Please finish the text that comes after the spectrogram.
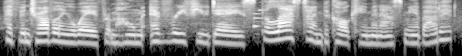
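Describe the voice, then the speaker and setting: A woman's voice: mid-range voice, fairly even intonation, fast, a little mellow, a little hiss or hum, lightly acted. A woman playing a polite, hesitant craftswoman in an anime fantasy video game. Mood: polite, uneasy.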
